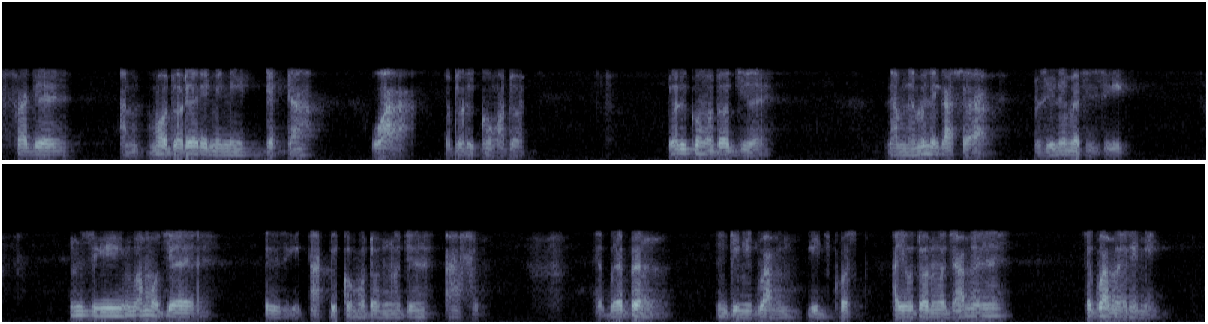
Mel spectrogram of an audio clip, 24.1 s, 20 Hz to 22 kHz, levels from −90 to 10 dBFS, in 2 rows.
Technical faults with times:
0.00-24.08 GSM full-rate codec
0.62-0.69 lost GSM frames
10.74-10.77 lost GSM frames
15.36-15.40 lost GSM frames
19.38-19.41 lost GSM frames
23.24-23.29 lost GSM frames

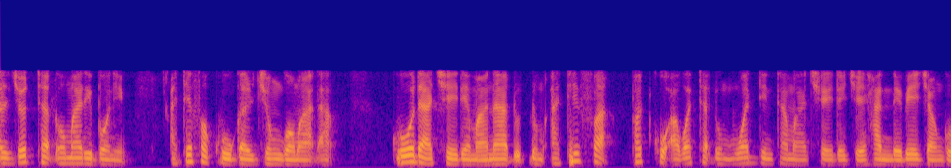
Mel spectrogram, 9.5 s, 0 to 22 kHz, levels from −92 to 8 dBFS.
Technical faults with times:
0.00-9.52 AMR narrowband mobile codec

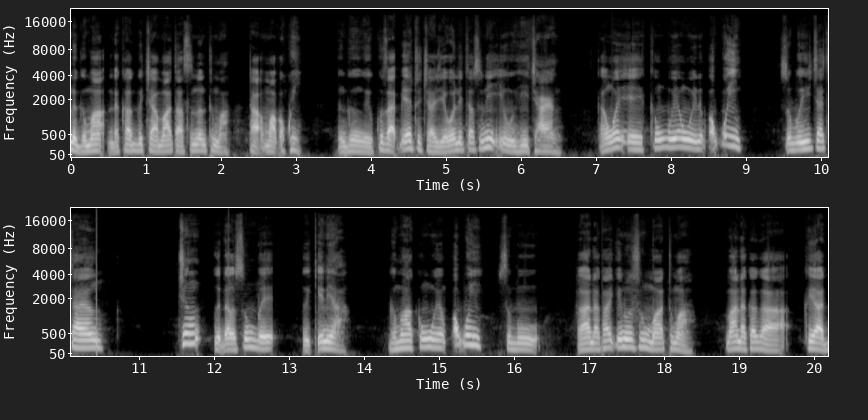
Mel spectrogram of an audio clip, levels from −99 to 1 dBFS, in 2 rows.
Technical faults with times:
2.25 audio missing between chunks
7.22 audio missing between chunks
10.43 overlap between stream segments
12.20 audio missing between chunks
17.18 audio missing between chunks

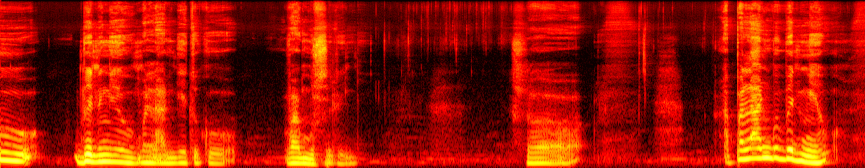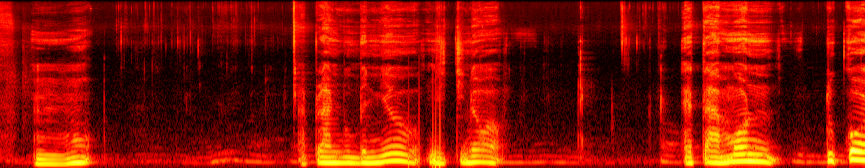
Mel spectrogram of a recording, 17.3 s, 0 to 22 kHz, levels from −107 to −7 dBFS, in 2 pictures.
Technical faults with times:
12.73-13.04 processor overload crackle

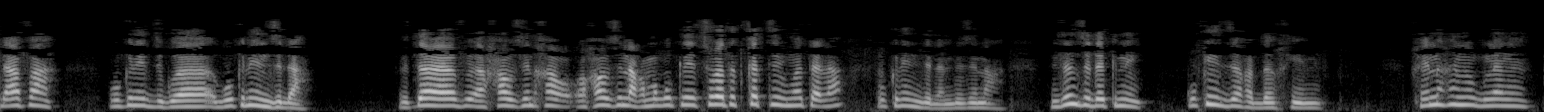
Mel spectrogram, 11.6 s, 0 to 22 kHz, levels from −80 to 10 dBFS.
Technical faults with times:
0.00-11.58 transcoding between lossy codecs

